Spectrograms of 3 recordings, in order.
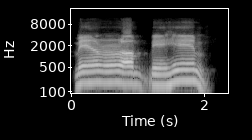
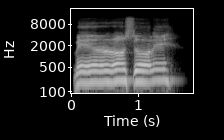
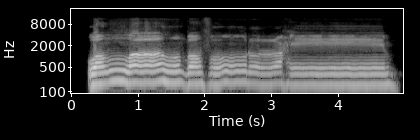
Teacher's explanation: nun mati atau tanwin apabila berhadapan dengan lam dan ro, dilebur, dimasukkan tapi tanpa dengung, tanpa ditahan.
